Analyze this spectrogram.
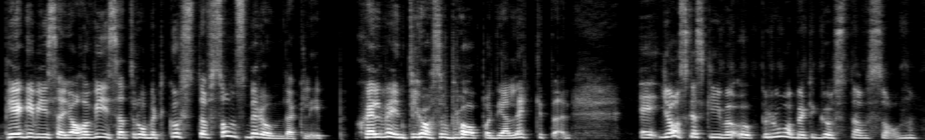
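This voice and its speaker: Lady chatting on her livestream, lots of ums, reads the chat out. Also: fairly high pitch. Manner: chatty, reads out viewer comments, frequent hesitations. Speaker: livestream host. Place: cold home office.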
